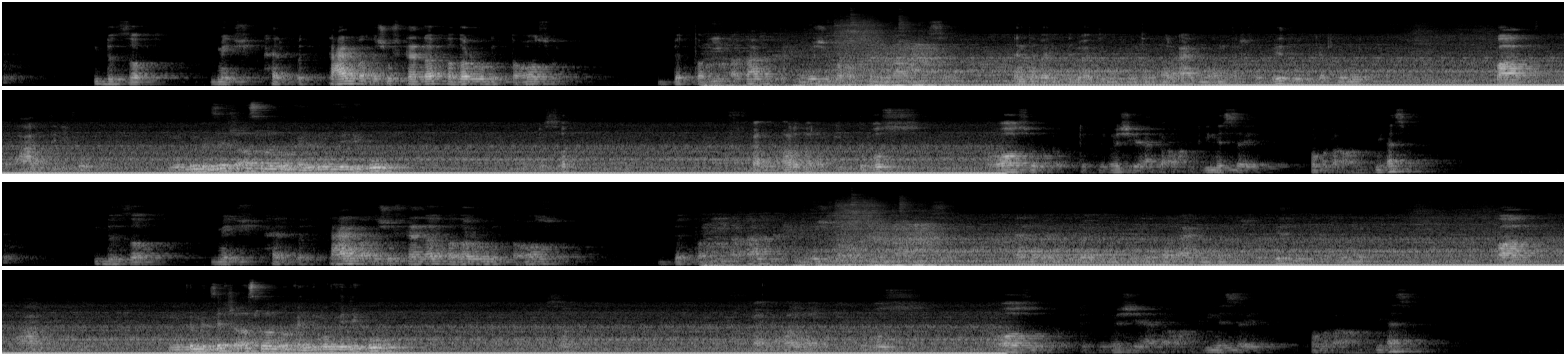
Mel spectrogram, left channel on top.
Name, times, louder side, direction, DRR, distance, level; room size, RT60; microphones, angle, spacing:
voice 1, 0.9-1.4 2.1-5.6 6.7-9.5 10.1-13.6 14.9-15.2 15.6-16.6 20.8-21.3 22.9-24.8 25.2-26.3 26.6-28.2 28.7-29.7, left 4 dB, 70° left, 3 dB, 0.3 m, -32 dB
Bus / Engine starting, 7.0-25.7, equal, 25° left, 0.6 m, -22 dB
voice 2, 17.3-19.6, right 1 dB, 35° right, 0 dB, 0.3 m, -24 dB
2.3 x 2.0 x 2.7 m, 1.1 s
head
